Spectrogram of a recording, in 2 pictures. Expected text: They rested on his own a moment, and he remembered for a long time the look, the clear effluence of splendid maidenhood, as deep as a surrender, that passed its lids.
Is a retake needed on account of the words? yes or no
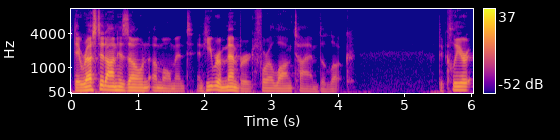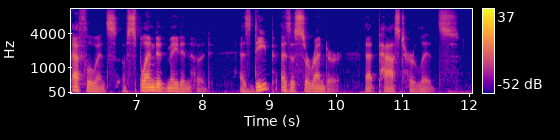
yes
